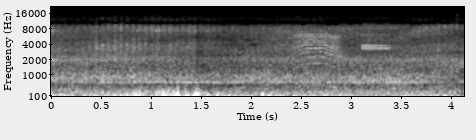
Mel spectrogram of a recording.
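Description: Steady din of city road traffic with a low rumble, with a brief high chirping sound about two and a half seconds in and a short high beep just after.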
